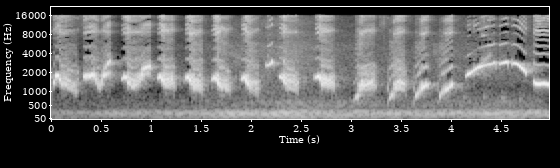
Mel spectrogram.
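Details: A white-rumped shama from Medan sings a steady string of repeated slurred whistles about four per second, ending in one long, high, arching whistle and a lower short note.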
